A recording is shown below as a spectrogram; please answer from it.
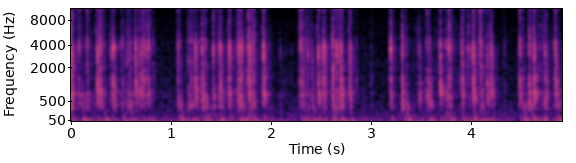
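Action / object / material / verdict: tap / plastic membrane keyboard / plastic / none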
